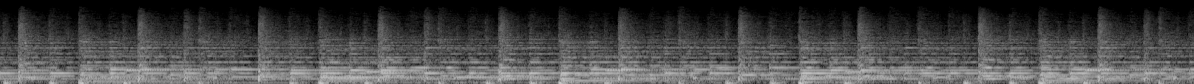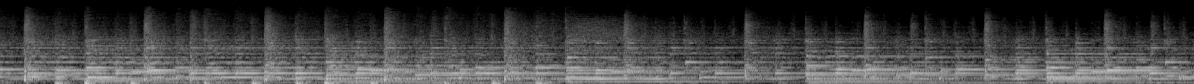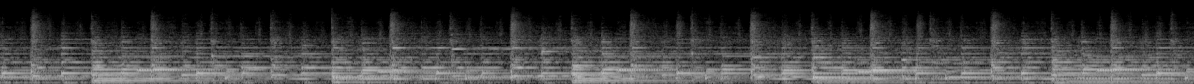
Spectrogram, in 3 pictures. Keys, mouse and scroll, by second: 4.3-5.3 typing, 11.9 alt+middle click, 14.1 F4, 15.0 alt+middle click, 18.1 alt+middle click, 20.7 f, 21.0 alt+middle click, 22.6 alt+middle click, 29.3 ctrl+click, 29.9 ctrl+click, 30.3 alt+middle click, 34.9 alt+middle click.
